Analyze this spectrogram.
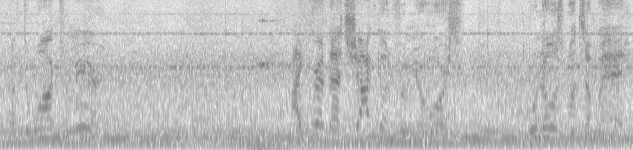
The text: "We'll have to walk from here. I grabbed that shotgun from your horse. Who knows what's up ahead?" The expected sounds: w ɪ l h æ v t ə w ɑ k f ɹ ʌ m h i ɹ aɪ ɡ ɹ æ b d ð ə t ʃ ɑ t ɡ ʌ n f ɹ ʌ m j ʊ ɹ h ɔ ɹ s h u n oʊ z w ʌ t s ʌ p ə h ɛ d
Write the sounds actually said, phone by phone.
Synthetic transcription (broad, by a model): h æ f t ə w ɑ k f ɹ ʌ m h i ɹ aɪ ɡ ɹ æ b ð ə t ʃ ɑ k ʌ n f ɹ ʌ m j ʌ ɹ h ɔ ɹ s h u n oʊ z w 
